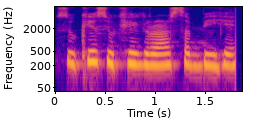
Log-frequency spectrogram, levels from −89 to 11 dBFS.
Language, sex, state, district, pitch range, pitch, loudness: Hindi, female, Arunachal Pradesh, Papum Pare, 210-230 Hz, 215 Hz, -13 LUFS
